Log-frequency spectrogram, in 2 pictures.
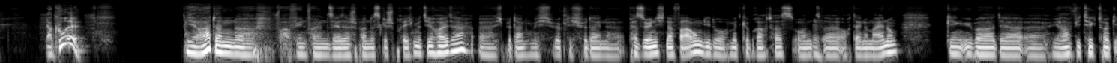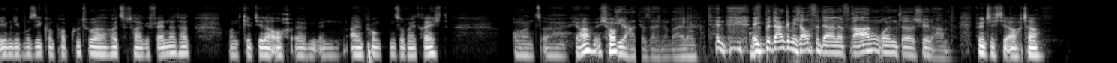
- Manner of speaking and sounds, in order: other noise; chuckle; laughing while speaking: "Dann"; chuckle
- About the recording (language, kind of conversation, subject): German, podcast, Wie verändert TikTok die Musik- und Popkultur aktuell?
